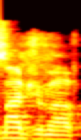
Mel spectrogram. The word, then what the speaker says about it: Madrimov: Bud Crawford recently fought Magnadov. Did I state that correctly? Correct. The name pronounced? Yes. Madrimov, correct.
